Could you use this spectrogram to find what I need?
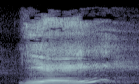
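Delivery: put-on sarcastic serpent voice. Acting out the serpent questioning god's word: imitating the serpent's sarcasm. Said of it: "Look at his sarcasm".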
